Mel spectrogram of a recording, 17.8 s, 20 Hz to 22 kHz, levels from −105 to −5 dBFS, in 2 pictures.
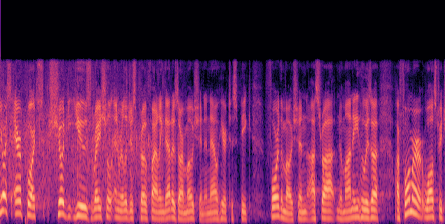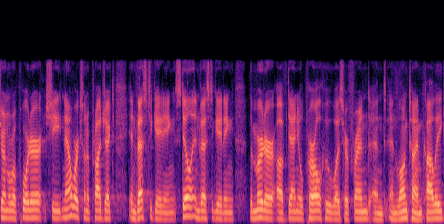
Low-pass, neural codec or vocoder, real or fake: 7.2 kHz; none; real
